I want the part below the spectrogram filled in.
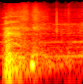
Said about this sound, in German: Das beste Gerät für den Podcast. Einfach ein Aktenvernichter.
